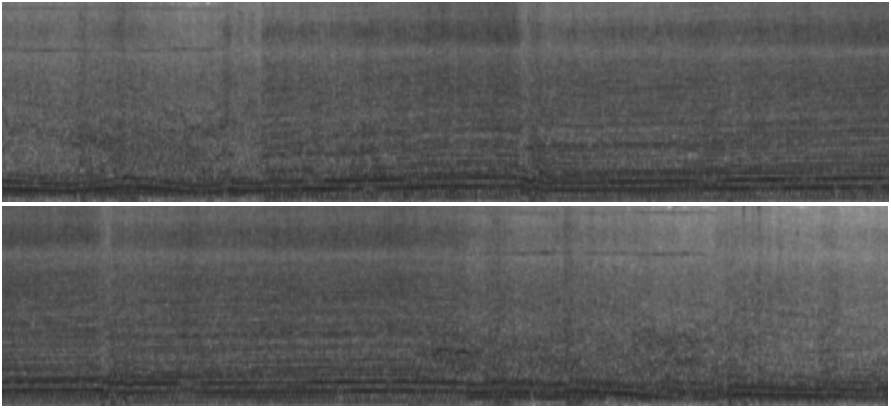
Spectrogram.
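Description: A racing car engine roars loudly, rising in pitch through the gears and dropping as it slows for corners.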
